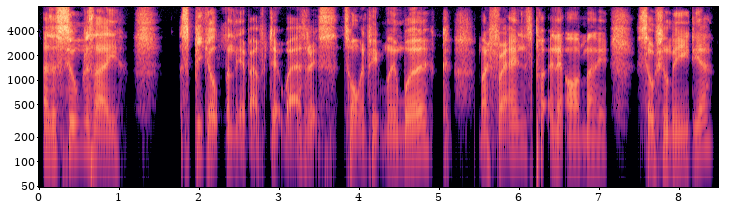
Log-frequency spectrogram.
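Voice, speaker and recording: Young welsh guy who stammers a bit, bright voice, mid pitch, dry close sound. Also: normal speed, vocal fry, no echo, low-quality recording. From South Wales. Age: young adult. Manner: stammers on some words, earnest and reflective. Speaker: guest. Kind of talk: podcast interview.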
